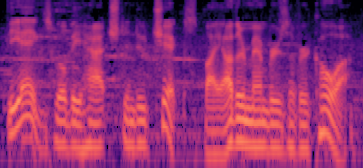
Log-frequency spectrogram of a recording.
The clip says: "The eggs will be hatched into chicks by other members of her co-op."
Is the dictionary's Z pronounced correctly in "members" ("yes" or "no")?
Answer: yes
